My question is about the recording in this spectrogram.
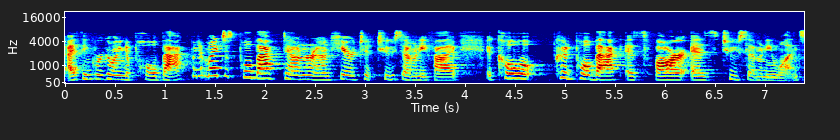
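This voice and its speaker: A trading channel host with a mid-range voice chats casually over her screen, talking directly to viewers and often correcting herself. Allergies leave her voice stuffy and slightly scratchy, yet her tone is bright and forward; the recording sounds dull and lo-fi.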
